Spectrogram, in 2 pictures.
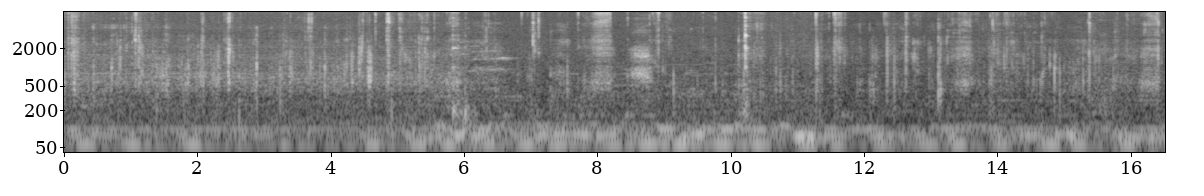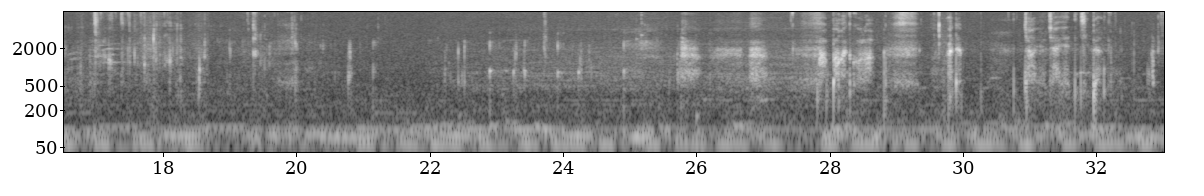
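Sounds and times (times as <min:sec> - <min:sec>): chewing noodles: 0:00.0 - 0:21.4, 0:22.1 - 0:33.0.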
